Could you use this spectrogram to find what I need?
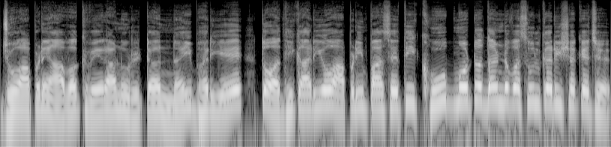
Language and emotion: Gujarati, fearful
